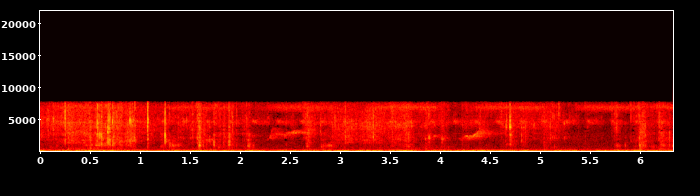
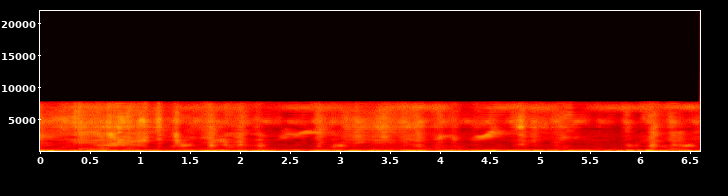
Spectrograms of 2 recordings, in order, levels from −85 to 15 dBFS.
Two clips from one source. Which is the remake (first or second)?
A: second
